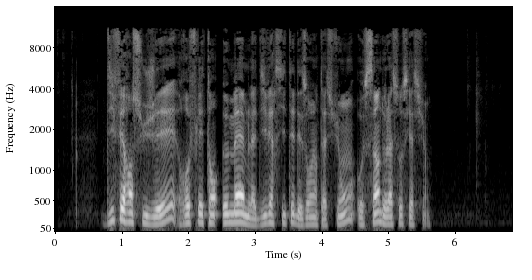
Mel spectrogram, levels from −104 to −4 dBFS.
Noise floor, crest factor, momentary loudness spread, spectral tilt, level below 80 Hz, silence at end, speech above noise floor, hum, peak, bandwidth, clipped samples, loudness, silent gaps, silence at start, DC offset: -85 dBFS; 20 dB; 16 LU; -6 dB/octave; -74 dBFS; 1.4 s; 56 dB; none; -10 dBFS; 11.5 kHz; under 0.1%; -30 LUFS; none; 0.8 s; under 0.1%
